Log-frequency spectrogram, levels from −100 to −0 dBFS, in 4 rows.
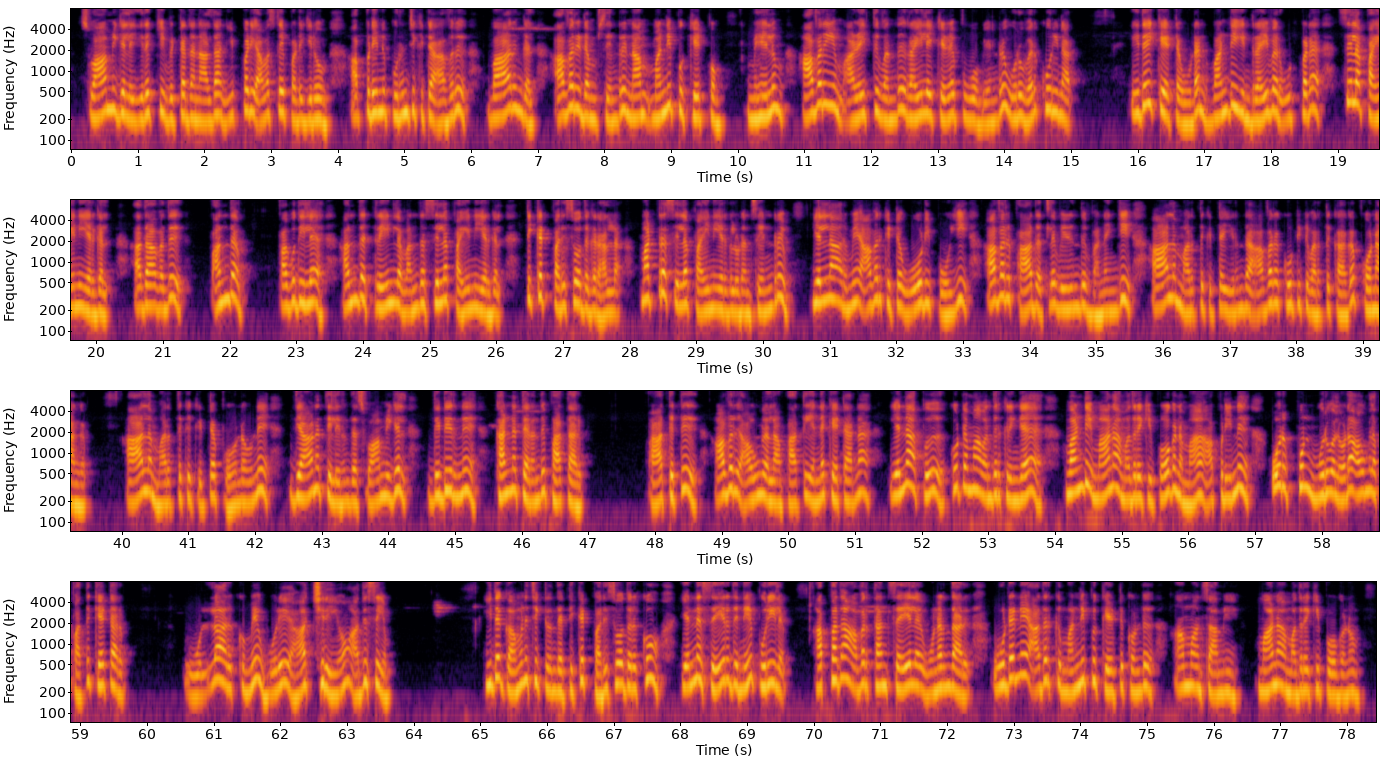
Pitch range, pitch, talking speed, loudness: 200-260 Hz, 230 Hz, 90 wpm, -19 LUFS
